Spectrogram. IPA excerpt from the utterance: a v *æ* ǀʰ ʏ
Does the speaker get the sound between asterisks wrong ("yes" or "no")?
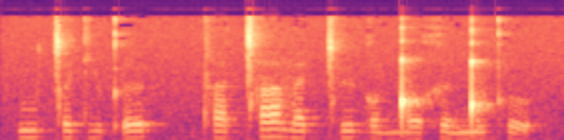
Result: no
